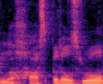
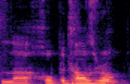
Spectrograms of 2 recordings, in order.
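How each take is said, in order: First: The name is said with an s sound. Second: The name is said without an s sound. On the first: The speaker calls it wrong. "people like to say Le Hospital's rule, but it's really not" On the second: The speaker calls it right. "It's L'Hopital's rule"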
